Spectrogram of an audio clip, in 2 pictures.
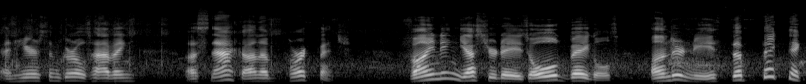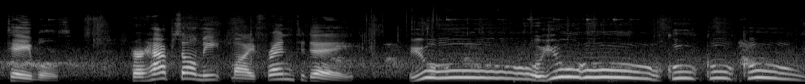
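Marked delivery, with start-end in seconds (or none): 4.0-11.6 gentle sing-song picture book read; lilting storybook narration; reading aloud. Acted. 12.2-16.1 high hooting bird call; playful high cooing; pigeon coo. Pretend. Imitating bird calls in rhyme.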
